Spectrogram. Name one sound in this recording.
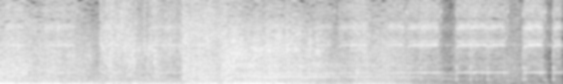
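An explosion booms and rumbles loudly, then dies away.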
